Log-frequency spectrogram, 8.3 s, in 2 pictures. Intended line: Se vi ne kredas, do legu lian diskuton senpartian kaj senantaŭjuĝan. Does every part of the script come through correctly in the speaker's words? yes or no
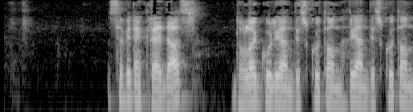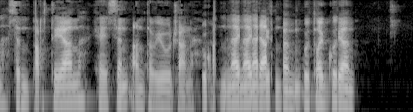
no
